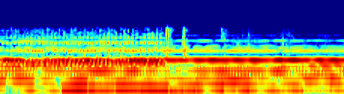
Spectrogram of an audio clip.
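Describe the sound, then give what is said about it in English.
A telephone rings once with a steady electronic tone, then a couple of sharp clicks as the receiver is lifted. No one speaks. “The phone only rang once before he picked up.”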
